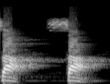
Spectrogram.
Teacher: ये बोला जाएगा दांत के बल से, और इसीलिए इसको कहा गया दंतीय वर्ग।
